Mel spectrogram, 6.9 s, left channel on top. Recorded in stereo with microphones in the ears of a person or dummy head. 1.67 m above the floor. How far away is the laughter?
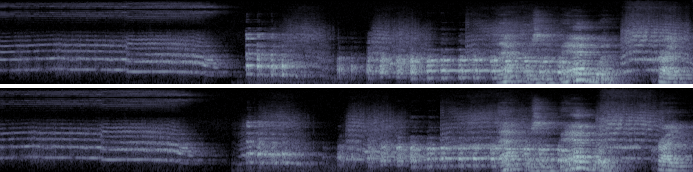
About 0.7 m.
